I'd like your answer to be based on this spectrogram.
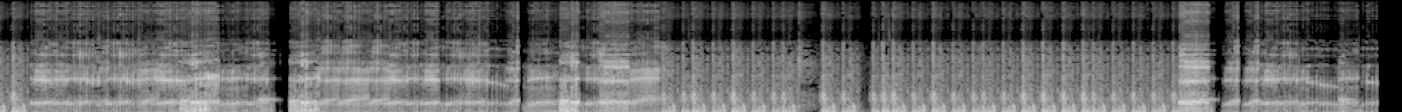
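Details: Burping: long, deep, rumbling burps in a continuous series with brief pauses between them.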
